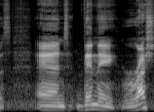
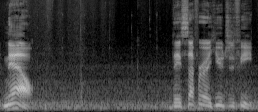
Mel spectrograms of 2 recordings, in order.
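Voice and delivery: ordinary talk

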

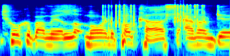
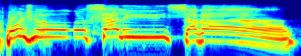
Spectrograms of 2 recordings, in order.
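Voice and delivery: mock French greeting; 10 semitones higher, much slower than usual. Host greets the returning guest.

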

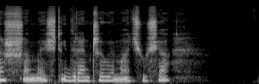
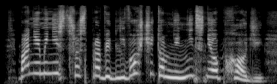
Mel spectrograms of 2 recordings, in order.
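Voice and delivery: very high, fed-up protest; young ruler losing patience; exasperated boy king; 11 semitones higher than usual. A narrator's reading. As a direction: interrupt in mounting exasperation, pitch way up. King repeats interruption, more exasperated.

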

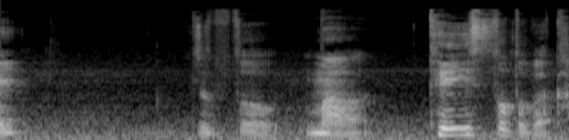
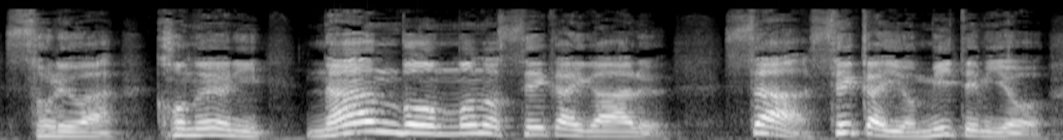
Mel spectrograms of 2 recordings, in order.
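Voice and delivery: loud, slow, higher dramatic ad voice; epic commercial announcer; 7 semitones higher, 15 dB louder, slower than usual. Pretend. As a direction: boom it out like an over-the-top trailer. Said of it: "じゃあ行きます".

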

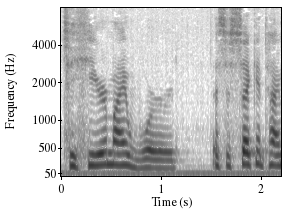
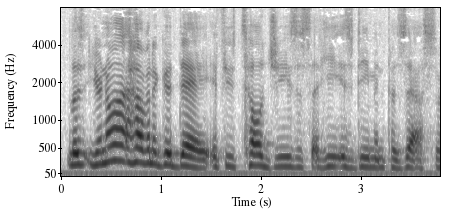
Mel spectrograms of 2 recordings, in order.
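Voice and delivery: ordinary talk

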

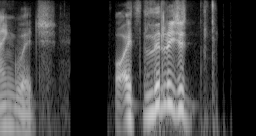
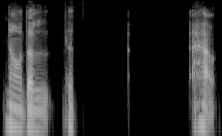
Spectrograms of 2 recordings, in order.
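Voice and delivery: ordinary talk

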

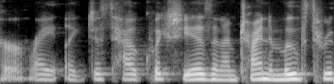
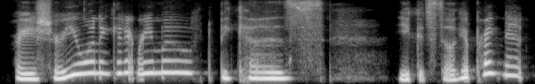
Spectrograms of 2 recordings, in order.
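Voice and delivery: light, curious, kindly question raised in pitch; curious gentle tone; 9 semitones higher than usual. Retold or imitated. Kind new doctor gently asking the patient, curious and warm. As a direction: ask it with open curiosity, not judgement. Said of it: "The tone in which she said that".

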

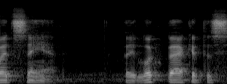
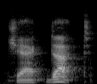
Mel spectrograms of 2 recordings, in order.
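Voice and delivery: ordinary delivery, nothing marked

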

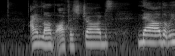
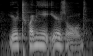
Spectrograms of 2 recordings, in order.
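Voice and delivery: ordinary delivery

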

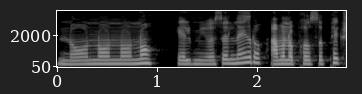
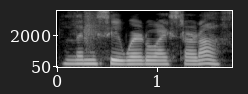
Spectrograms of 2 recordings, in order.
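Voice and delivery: normal talking voice

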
